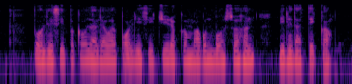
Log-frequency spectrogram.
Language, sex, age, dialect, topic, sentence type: Marathi, male, 18-24, Standard Marathi, banking, question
